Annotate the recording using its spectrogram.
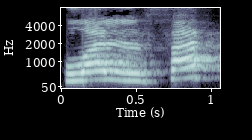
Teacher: এখানে দুটো সাকিন একত্র হয়েছে, একটা তা সাকিন, একটা হচ্ছে ওয়াকফের কারণে হা সাকিন।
